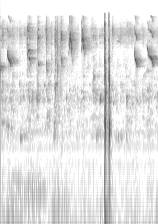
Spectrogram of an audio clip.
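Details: Kolibri ninja sunbird singing as a lure for provoking other birds. The song is a rapid run of high chirps and slurred whistles, broken once by a sharp loud click.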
